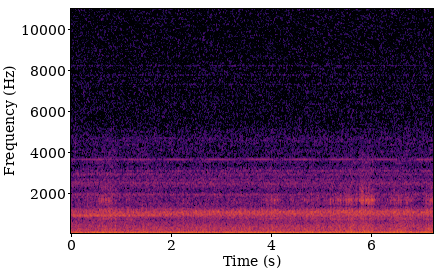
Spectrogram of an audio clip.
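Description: Yamaha FJR1300 motorcycle's inline-four engine running steadily at low speed in second gear.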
